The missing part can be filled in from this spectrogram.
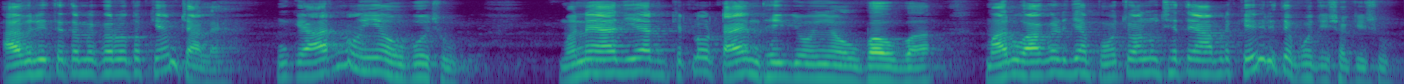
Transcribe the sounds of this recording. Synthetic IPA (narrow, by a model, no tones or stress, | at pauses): aʋiɾit̪et̪əmekəɾot̪okɛmt͡ʃalḛ | ɦũkjaɾnoəɦĩjãubʱot͡ʃʰṵ̃ | mənead͡ʒjaɾkeʈloʈaimt̪ʰəiɡjoəɦĩjãubʱaubʱa | maɾũaɡəɭd͡ʒjãpɔɦɔ̃t͡ʃʋanũt͡ʃʰet̪eãːpɽ̃ekeʋiɾit̪epɔ̃ɦɔ̃t͡ʃiʃəkiʃũ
